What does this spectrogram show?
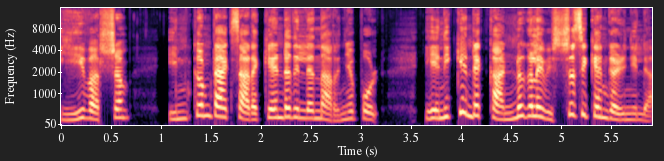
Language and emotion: Malayalam, surprised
